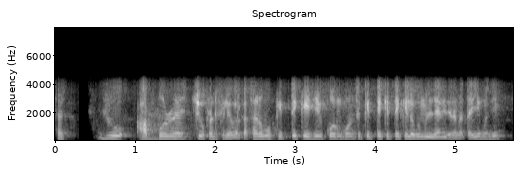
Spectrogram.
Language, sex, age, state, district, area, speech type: Hindi, male, 18-30, Madhya Pradesh, Betul, rural, conversation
